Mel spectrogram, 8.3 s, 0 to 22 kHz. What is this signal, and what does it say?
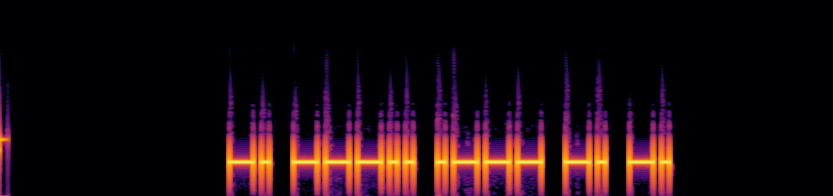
Morse code, heard as a keyed tone, about 15 wpm, 700 Hz. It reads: N8JNN
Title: USA Call Signs - 5 Characters - Repeated 3x - 15wpm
